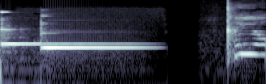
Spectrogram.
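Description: A two-note ding-dong chime, a higher note followed by a lower one, ringing for about a second and then cutting off.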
